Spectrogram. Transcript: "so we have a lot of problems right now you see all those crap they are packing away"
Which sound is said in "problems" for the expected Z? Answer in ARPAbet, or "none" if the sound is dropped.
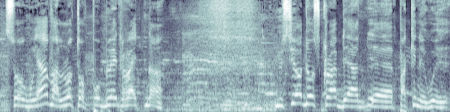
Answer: none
